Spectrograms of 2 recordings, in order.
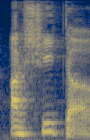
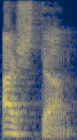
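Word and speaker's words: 明日: you may notice that it's actually written as ashita or something but it's actually pronounced as ashta that's something very common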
